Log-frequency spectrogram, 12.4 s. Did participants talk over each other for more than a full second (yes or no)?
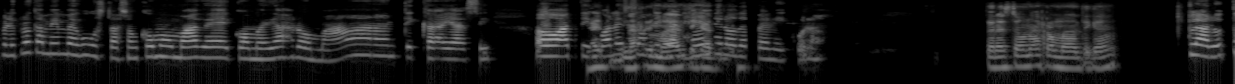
yes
